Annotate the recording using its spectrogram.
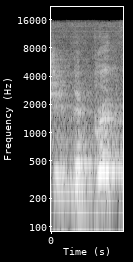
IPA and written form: dɪˈlɪbr̩ət (deliberate)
